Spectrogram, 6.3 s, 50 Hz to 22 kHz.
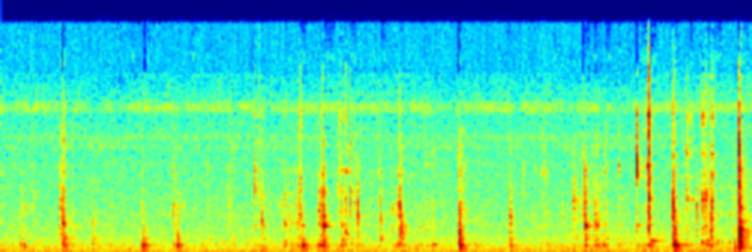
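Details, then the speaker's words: Harman Kardon HK3270 stereo receiver under repair: irregular sharp popping and clicking over a quiet hum, suspected to come from faulty transistors to be checked by heating them. "but it is making popping and noising popping clicking noises"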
